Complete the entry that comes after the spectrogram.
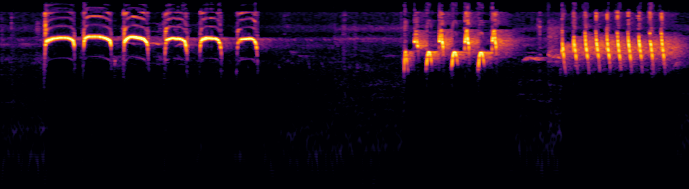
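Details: Bar-winged prinia ('ciblek semi'), a kept songbird singing vigorously as a lure and tutor for other prinias. Six evenly spaced, arched whistles come first, followed by fast, buzzy, high-pitched chirp runs.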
